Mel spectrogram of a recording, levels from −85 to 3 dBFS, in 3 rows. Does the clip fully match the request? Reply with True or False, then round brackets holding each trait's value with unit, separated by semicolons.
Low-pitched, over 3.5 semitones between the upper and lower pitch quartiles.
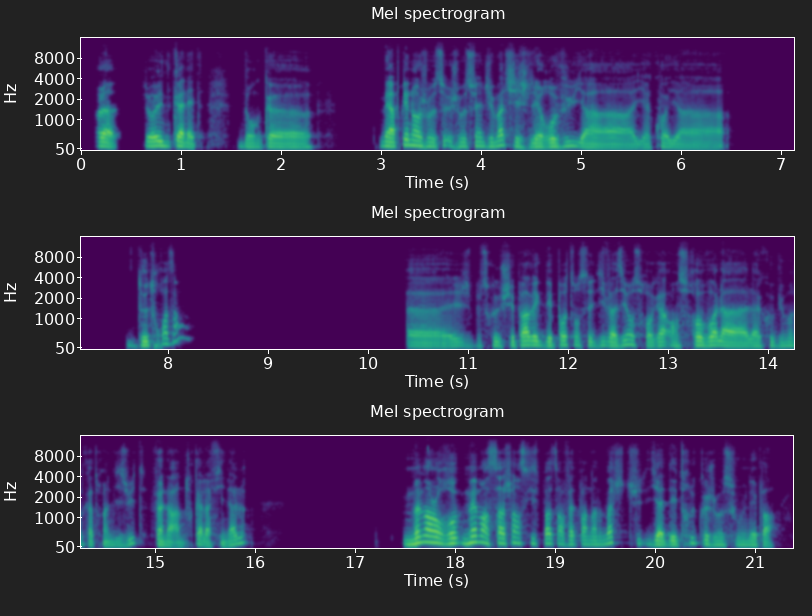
True (125 Hz; 4.2 semitones)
